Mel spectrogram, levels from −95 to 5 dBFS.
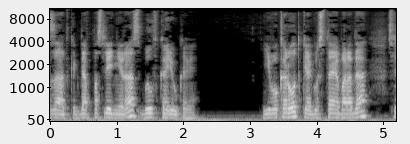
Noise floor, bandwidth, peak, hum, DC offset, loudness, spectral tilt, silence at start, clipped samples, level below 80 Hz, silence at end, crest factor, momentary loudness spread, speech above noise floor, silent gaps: -40 dBFS; 11 kHz; 0 dBFS; none; under 0.1%; -17 LUFS; -4.5 dB/octave; 0 s; under 0.1%; -36 dBFS; 0 s; 18 dB; 11 LU; 23 dB; none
